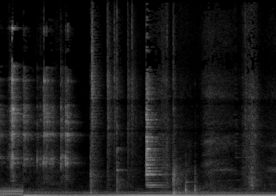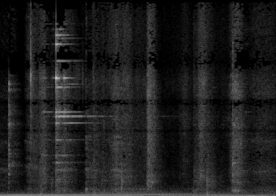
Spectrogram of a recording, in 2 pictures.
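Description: Metal tools and suspension parts clinking and knocking during hands-on work, with one sharp ringing metallic clink about five seconds in. A steady low hum runs underneath.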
